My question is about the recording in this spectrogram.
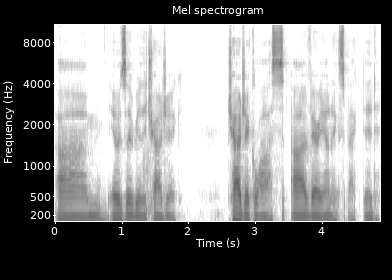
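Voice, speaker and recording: A man's voice: deep voice, completely flat delivery, measured pace, darkish tone. A young man co-hosting a podcast, speaking in an earnest, reflective way as he searches for his words in a candid conversation. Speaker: podcast co-host.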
